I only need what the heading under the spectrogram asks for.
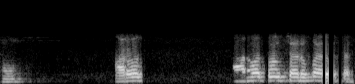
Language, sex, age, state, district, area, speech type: Kannada, male, 30-45, Karnataka, Bidar, urban, conversation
